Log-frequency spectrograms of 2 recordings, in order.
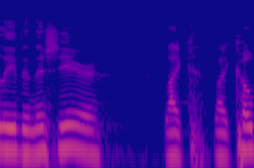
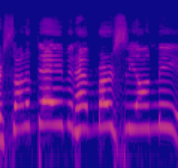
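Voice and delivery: much higher, louder desperate plea; shouting louder; 13 semitones higher, 5 dB louder than usual. A narrator's reading. Beggar calling to Jesus over the crowd, louder shout. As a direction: cry out even harder. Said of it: "He only shouted louder".

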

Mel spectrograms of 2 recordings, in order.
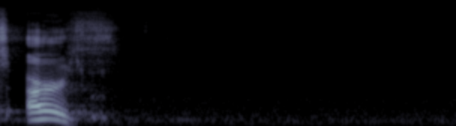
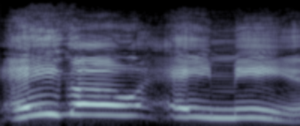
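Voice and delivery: EGO EIMI drawn out slowly and loud; emphatic quote; 3 semitones higher, 6 dB louder than usual. Retold or imitated. Preacher quoting Jesus's Greek to a congregation, emphatic. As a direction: stretch Ego eimi out with force. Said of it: "it's emphatic. He's, he says".

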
